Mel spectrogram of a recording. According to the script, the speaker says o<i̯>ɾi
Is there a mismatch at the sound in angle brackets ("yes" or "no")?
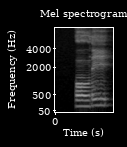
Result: yes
